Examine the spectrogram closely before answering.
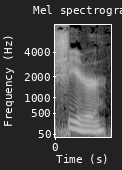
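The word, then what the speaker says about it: Scheer: It's pronounced differently. It's Schur versus Sheer.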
